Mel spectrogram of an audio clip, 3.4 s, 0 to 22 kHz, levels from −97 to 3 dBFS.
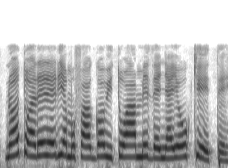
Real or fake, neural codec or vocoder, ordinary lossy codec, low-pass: real; none; none; 7.2 kHz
